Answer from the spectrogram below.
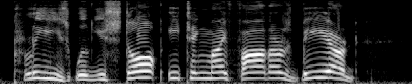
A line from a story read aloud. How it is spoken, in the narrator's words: Hiccup yelled as loudly as he could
